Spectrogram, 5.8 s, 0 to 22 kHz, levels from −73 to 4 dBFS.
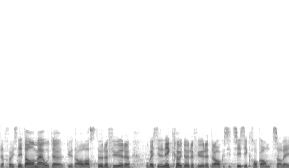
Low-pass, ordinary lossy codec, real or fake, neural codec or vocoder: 5.4 kHz; none; real; none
